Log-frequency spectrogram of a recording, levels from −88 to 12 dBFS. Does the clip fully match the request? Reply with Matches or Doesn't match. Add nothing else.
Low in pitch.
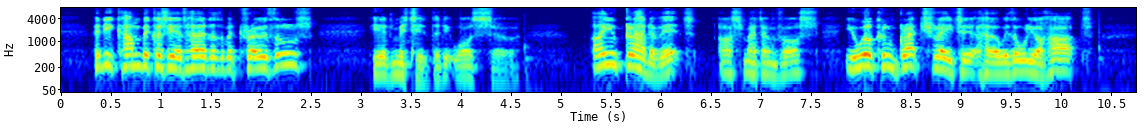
Doesn't match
